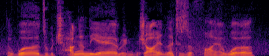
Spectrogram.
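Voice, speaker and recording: A man's voice: fairly high pitch, lively intonation, fairly quick, a bit bright, a little hiss or hum. A man reading audiobook narration in a wry storytelling manner. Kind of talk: scripted narration.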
